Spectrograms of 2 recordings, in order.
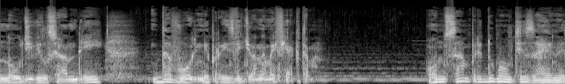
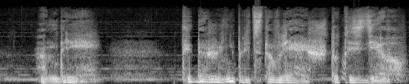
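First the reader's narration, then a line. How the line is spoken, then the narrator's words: Sobbing whisper, young woman. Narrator (Russian): всхлипывая, прошептала девушка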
